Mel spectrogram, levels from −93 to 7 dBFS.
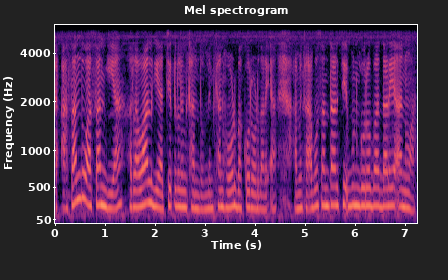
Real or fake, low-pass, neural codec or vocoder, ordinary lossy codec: real; 5.4 kHz; none; none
